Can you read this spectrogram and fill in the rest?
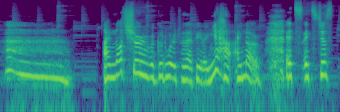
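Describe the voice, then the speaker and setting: High-voiced, slow-paced tired woman streamer. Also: husky. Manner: rambling, giggly, self-deprecating. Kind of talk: casual livestream chat to viewers. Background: background music.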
